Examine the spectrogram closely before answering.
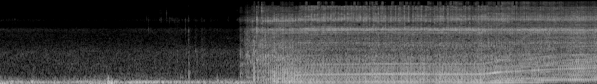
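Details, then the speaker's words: Troy-Bilt two-stroke leaf blower after carburetor cleaning, refuel and slight carb tweak, air filter cover off: catches after a few seconds, settles to a clean steady buzz, then revs smoothly; runs normally. "i only got to tweak the carburetor just a little bit it seems to be running good so i'll start it up now and you can check it out for yourself"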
